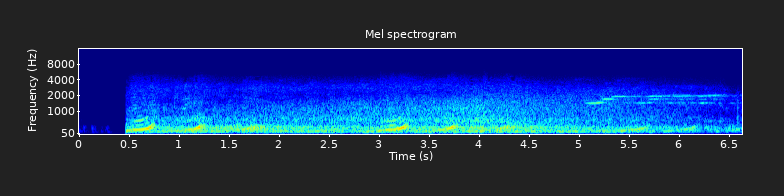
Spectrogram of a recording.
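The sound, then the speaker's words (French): Whale song: a series of low, rising whooping calls repeating every second or so over a steady wash of underwater noise, with a faint higher tone near the end. “écouter un petit extrait de chant de baleine”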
